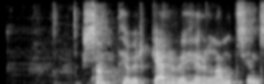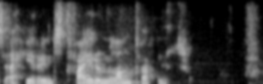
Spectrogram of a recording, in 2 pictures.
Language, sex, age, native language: Icelandic, female, 20-29, Icelandic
